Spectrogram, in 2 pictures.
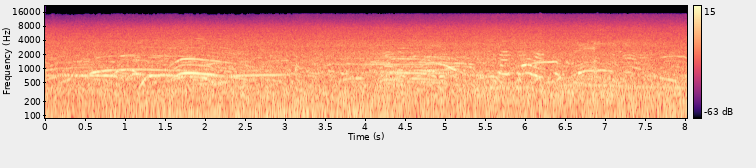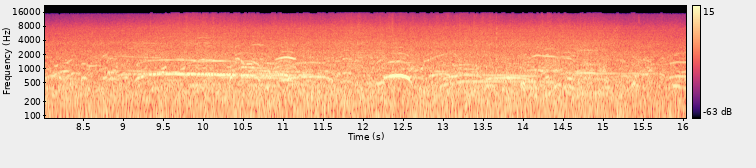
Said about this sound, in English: especially when his boat's at the base of Horseshoe Falls. On each trip, he holds it there for 5 minutes so the tourists can get a good look and feel the spray.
